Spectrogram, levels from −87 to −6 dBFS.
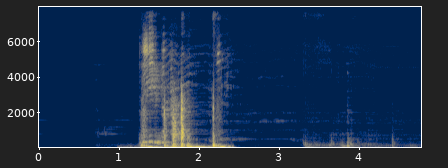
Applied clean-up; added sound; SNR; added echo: neural mask model DeepFilterNet 3.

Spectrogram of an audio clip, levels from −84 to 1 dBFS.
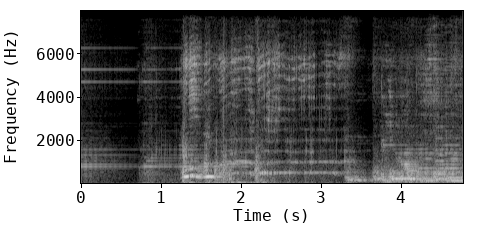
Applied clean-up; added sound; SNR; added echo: neural separator model SepFormer DNS4.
